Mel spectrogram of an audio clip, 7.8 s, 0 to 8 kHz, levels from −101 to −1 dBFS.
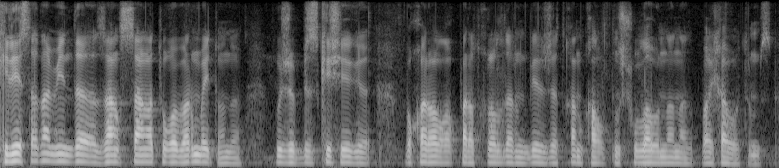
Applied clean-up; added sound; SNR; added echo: none; none; none; none.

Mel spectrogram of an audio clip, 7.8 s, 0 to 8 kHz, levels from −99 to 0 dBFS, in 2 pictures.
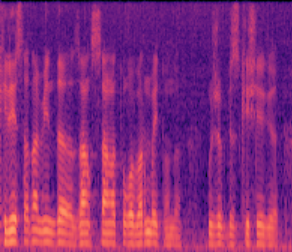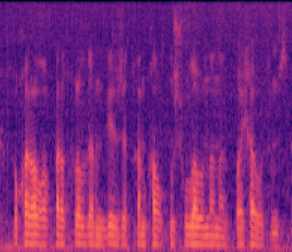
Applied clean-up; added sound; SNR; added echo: none; Frying (food); 18 dB; none.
